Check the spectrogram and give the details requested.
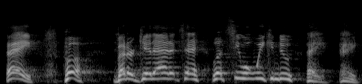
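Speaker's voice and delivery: perky self-encouragement to your reflection; pep talk in the mirror. Retold or imitated. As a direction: cheer yourself on like a buddy. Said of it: "this is me in the morning talking to myself in the mirror".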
